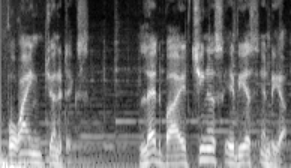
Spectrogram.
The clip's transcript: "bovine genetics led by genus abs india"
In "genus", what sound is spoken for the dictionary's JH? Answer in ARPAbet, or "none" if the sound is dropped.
CH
